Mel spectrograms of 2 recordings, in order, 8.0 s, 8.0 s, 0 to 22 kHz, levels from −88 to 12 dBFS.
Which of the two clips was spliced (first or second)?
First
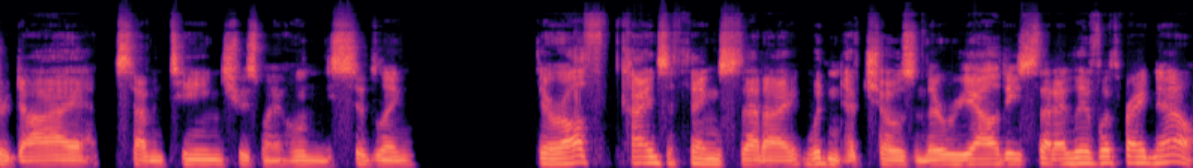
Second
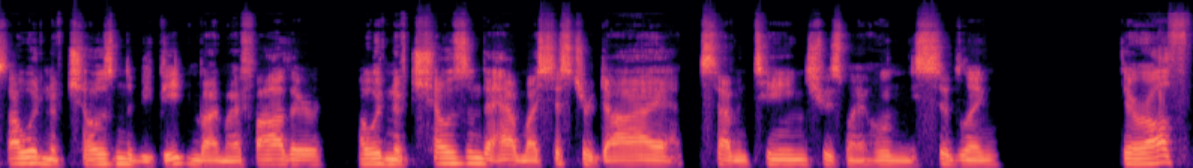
second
